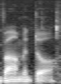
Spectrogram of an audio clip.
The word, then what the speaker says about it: Vah Medoh: And, you know, if I keep doing that, people will actually think that I believe that's how it's pronounced. So maybe I should start saying Vah Medoh like a normal person.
